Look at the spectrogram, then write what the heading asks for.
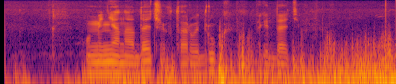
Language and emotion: Russian, neutral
